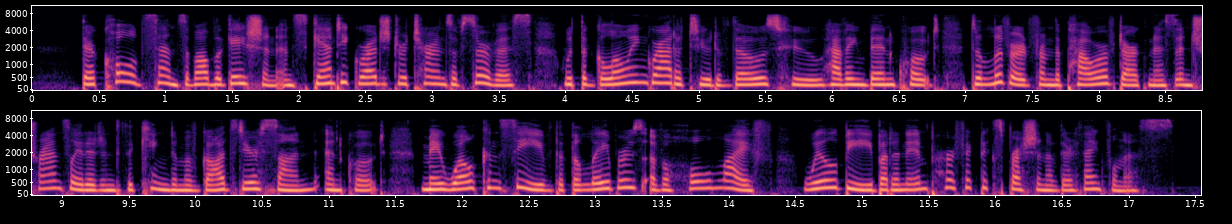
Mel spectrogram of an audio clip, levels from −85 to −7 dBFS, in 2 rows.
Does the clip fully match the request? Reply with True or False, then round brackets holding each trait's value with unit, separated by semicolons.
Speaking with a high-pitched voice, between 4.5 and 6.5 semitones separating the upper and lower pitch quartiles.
False (230 Hz; 3.9 semitones)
